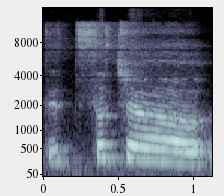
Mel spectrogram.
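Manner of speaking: usual speaking voice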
